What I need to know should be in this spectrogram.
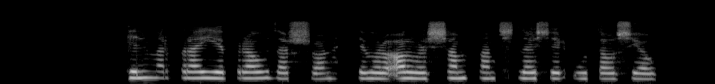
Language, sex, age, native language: Icelandic, female, 12, Icelandic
